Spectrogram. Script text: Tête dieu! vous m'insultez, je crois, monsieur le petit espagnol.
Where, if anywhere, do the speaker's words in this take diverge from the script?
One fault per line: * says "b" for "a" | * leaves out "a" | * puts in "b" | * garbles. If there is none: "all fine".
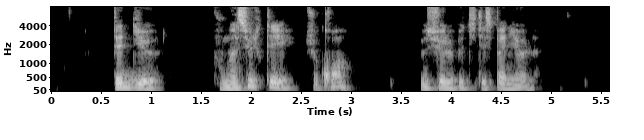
all fine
